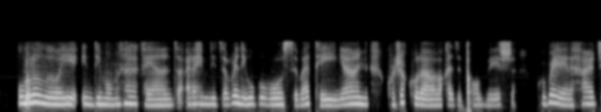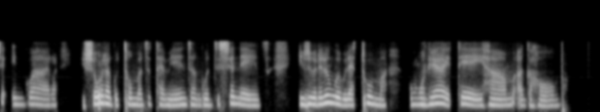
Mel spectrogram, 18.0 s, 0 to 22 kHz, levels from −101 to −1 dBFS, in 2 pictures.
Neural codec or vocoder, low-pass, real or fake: codec, 16 kHz, 1 kbps, X-Codec, HuBERT features, trained on LibriSpeech; 5.4 kHz; fake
